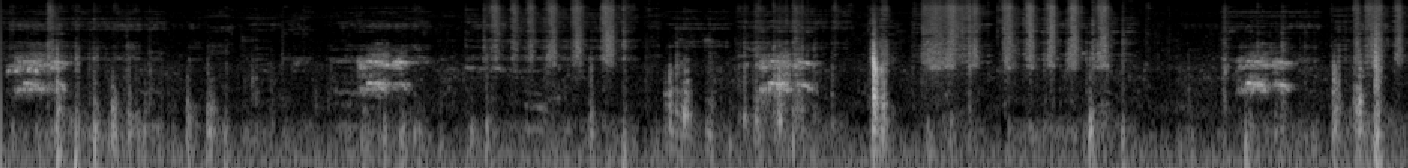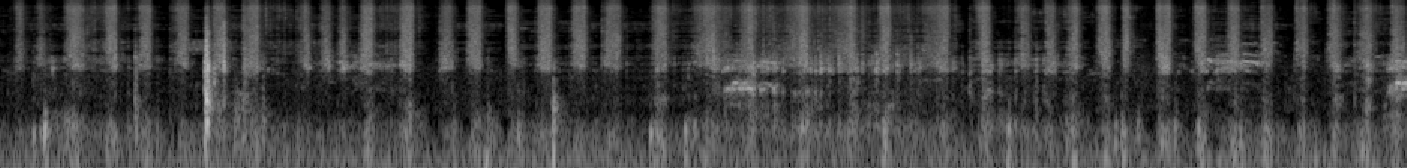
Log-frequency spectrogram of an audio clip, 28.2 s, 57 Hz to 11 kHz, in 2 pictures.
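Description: A chicken calling in short clucks, about one every four seconds, over scratchy rustling from floor cleaning, with two sharp knocks near 9 and 16 seconds in.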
